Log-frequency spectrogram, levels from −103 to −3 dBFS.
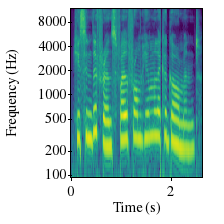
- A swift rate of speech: No, average, 180 wpm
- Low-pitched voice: No, very high, 270 Hz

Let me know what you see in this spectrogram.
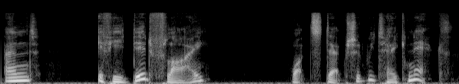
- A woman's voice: No, male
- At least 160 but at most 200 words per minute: No, average, 145 wpm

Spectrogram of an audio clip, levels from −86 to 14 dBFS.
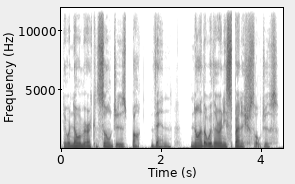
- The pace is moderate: Yes, average, 175 wpm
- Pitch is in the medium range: No, low, 115 Hz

